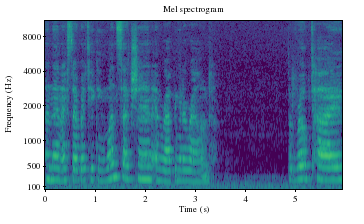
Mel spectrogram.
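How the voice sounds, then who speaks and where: A woman speaks at a moderate pace in a fairly high pitch, her intonation fairly even. Noticeable background noise and audible room echo fill the recording. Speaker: beauty vlogger. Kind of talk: casual vlog. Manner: filler-heavy speech.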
